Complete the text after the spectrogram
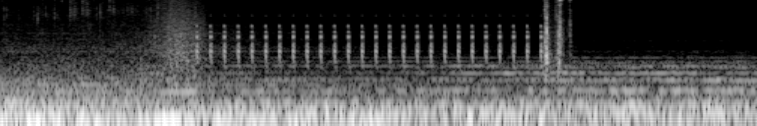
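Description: A computer terminal chirps in a rapid, even patter as text prints out.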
